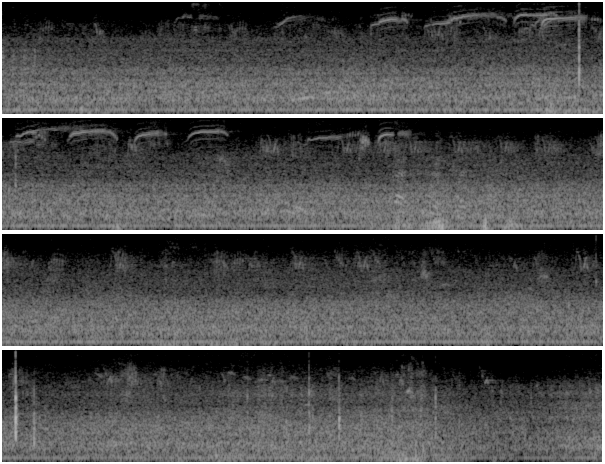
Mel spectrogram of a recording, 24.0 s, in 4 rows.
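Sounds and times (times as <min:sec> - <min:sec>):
small bird chirping: 0:02.8 - 0:12.2.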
